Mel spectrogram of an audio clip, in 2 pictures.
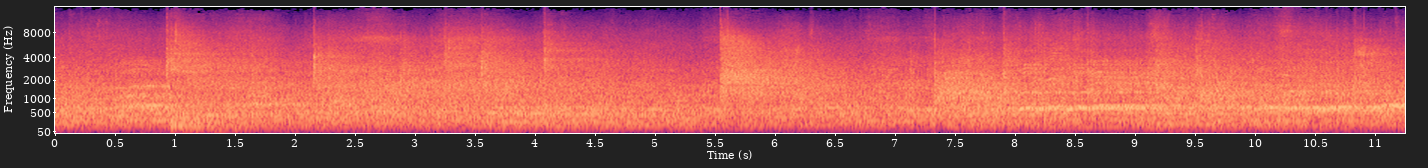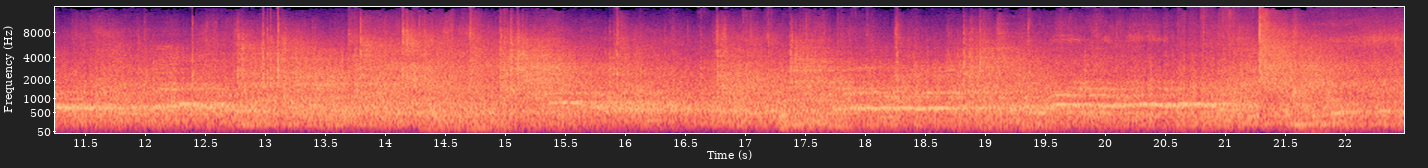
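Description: Hockey sticks and pucks clack and bang against the boards.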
